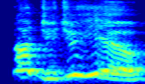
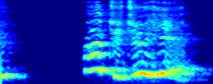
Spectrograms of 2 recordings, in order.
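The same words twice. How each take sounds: First: Said in the usual way. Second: No juju here, rising high and slow in disbelief; scoffing denial. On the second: Shown as a demonstration. Denying juju use to his accusers, high and slow. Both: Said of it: "Which juju?".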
